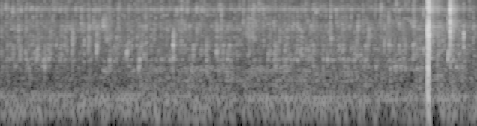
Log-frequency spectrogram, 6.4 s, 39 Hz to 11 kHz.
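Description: A single air rifle shot, a sharp crack near the end, firing a 13.43-grain slug at a target 45 m away, followed right away by a fainter knock. The shot is a direct hit on the target.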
